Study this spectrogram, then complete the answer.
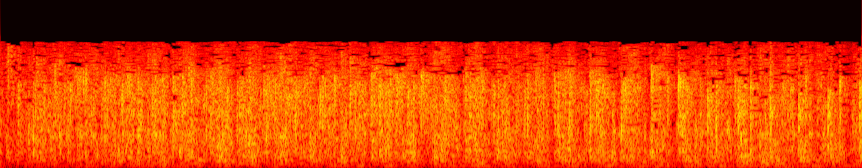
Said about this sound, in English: So let's give a warm round of applause to CCA and to the foundation, and I'd ask that they come up and we will get a picture taken.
